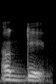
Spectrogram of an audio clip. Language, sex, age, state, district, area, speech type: Punjabi, female, 18-30, Punjab, Patiala, urban, read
